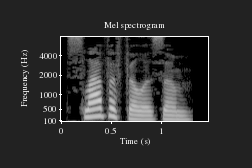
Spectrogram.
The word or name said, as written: slavophilism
